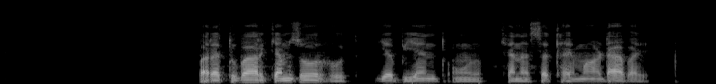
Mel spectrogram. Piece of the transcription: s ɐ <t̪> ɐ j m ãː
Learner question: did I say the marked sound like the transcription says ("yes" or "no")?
no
